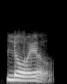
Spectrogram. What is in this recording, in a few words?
"loyal", Indian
